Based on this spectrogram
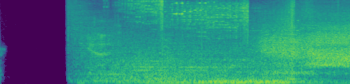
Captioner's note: booming sound effect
